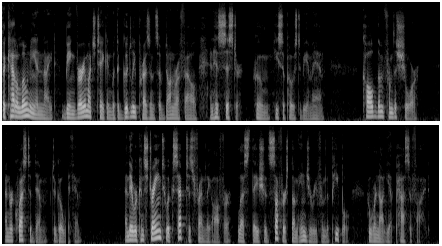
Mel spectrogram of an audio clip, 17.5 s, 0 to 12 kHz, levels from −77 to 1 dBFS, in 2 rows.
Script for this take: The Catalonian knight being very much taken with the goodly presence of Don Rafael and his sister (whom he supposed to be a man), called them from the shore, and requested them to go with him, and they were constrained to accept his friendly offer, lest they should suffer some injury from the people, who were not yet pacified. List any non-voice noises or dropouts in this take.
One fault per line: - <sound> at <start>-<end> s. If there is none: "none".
- dropout at 10.0-10.1 s
- dropout at 14.5-14.6 s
